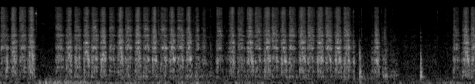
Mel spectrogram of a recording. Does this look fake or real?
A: real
